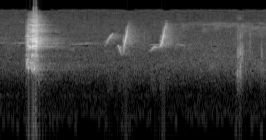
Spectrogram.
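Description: A yellow wattlebird gives one loud, harsh, rasping note, then two pairs of quick swooping whistled notes, ending with a faint scratchy sound.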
